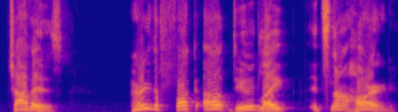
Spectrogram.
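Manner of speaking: mock exasperation, starting high; retold impatient nagging of a slow subordinate; exasperated. Retold hurrying a slow squad member.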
